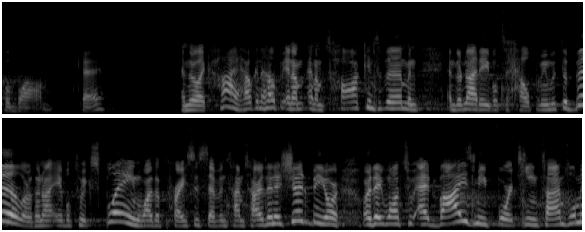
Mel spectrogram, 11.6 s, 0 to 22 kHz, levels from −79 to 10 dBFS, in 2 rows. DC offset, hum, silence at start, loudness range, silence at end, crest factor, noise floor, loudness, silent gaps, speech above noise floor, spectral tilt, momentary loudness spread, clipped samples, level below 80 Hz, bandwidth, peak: under 0.1%; none; 0.05 s; 7 LU; 0 s; 20 dB; -81 dBFS; -36 LUFS; none; 44 dB; -4 dB/octave; 14 LU; under 0.1%; under -90 dBFS; 16.5 kHz; -16 dBFS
